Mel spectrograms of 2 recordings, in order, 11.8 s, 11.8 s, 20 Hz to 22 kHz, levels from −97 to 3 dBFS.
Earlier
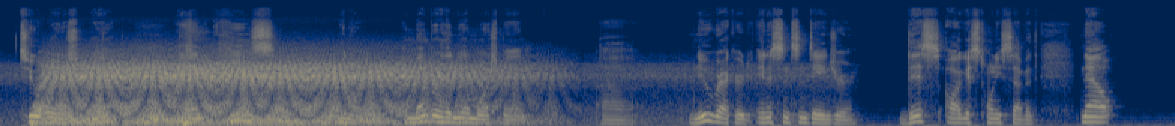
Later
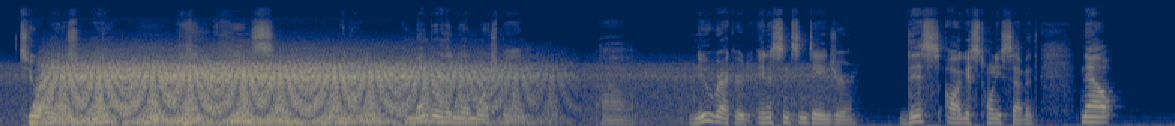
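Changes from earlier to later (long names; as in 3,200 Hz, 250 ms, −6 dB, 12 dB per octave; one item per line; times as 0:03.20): speech −3.5 dB
master: add parametric band 1,000 Hz +13 dB 0.96 octaves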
